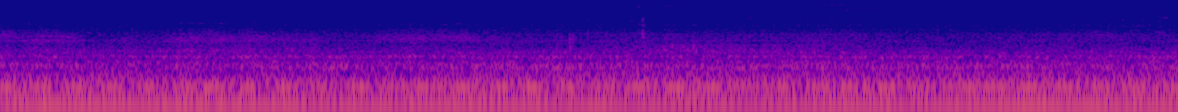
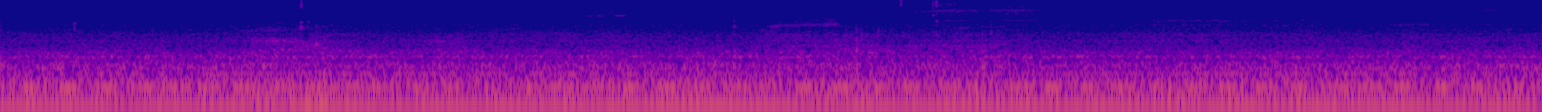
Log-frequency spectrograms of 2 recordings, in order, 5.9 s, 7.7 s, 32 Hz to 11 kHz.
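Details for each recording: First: 1990 Halsey-made Seville 52-inch ceiling fan in like-new condition running on low, a low steady hum with a faint slow pulse under a whole-house fan in the background; motor hum. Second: 1990 Halsey-made Wholesale Merchandisers Seville 52" three-speed reversible hugger ceiling fan, 12° blade pitch, on medium: steady even low hum, slight installation hum, no bearing noise or rubbing, over whole-house fan drone. Normal running.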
